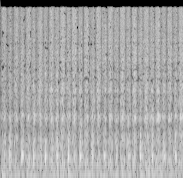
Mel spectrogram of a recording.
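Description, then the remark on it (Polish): Carrots being grated for carrot spaghetti in quick, steady back-and-forth strokes, each a rough, raspy scrape repeating about three times per second, with no talking over it. “zetrzeć. To jest zazwyczaj ta najgorsza część robienia spaghetti z marchewki.”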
